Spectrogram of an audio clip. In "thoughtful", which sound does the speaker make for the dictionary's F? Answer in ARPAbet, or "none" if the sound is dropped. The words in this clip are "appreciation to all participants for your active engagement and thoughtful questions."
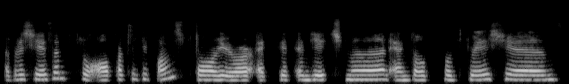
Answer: none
